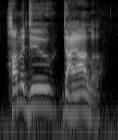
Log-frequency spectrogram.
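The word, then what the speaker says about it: Hamidou Diallo: Is it Hamidulo Diallo? – Hamadou Diallo from Oklahoma City Thunder, and John Collins yes.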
